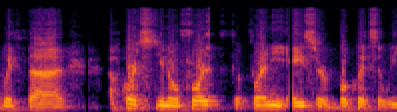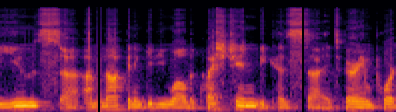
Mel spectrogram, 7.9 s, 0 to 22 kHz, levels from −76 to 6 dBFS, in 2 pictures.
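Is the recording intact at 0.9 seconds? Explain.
Yes, but only just. A gap at a join of encoded pieces silences the sound from 0.85 to 0.88 s, about 38 ms. Encoder start delay and last-frame padding stayed in. Edges are smeared by the codec. Sound resumes where it stopped. It recurs every 2 s.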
